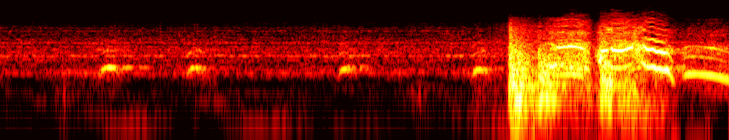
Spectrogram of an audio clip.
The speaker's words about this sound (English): Something hit the back of the car.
